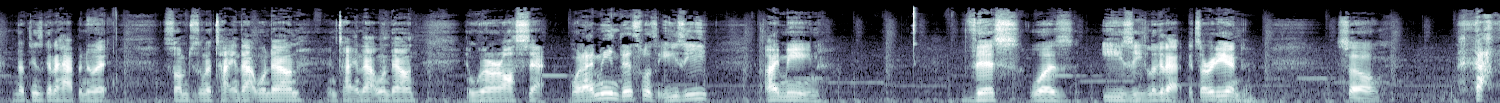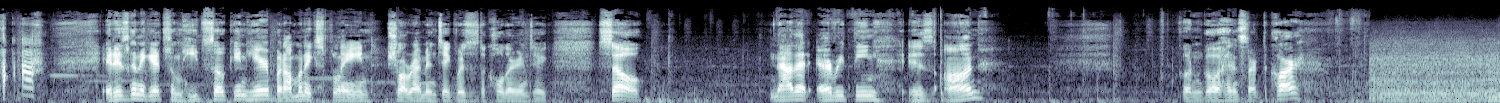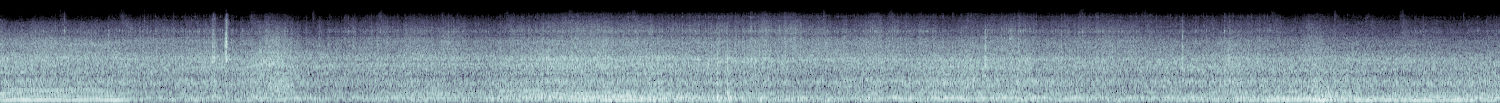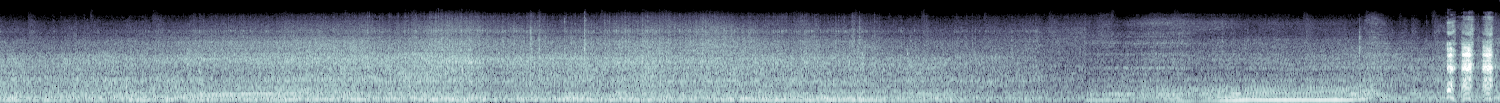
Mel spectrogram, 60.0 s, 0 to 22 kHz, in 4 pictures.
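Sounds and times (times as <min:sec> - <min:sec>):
road noise: 0:00.0 - 1:00.0
car engine accelerating: 0:28.6 - 1:00.0.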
